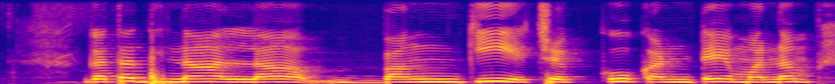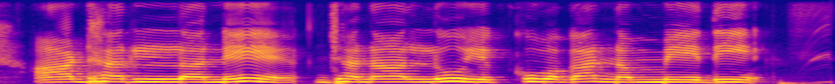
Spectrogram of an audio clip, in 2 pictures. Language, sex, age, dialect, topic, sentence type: Telugu, female, 46-50, Southern, banking, statement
